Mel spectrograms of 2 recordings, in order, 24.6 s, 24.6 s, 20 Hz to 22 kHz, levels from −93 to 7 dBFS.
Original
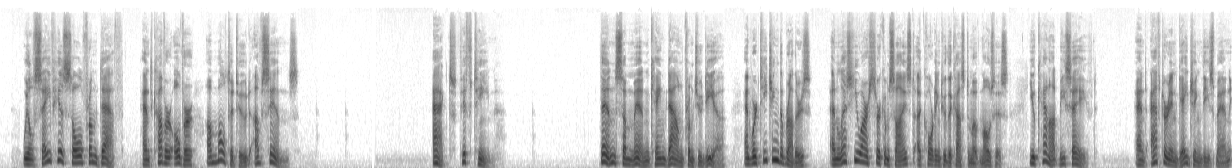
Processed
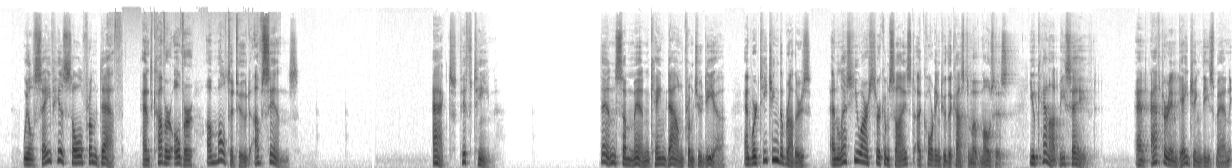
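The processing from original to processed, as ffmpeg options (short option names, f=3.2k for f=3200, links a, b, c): -filter_complex "[0:a]asettb=1/sr,asplit=3[a][b][c];[a]atrim=end=2.124[d];[b]atrim=start=2.12:end=5.61,asetpts=PTS-STARTPTS,afade=t=in:d=0.004:c=qsin,afade=t=out:st=3.486:d=0.004:c=qsin,aemphasis=mode=production:type=75fm[e];[c]atrim=start=5.606[f];[d][e]acrossfade=d=0.004:c1=hsin:c2=qsin[g];[g][f]acrossfade=d=0.004:c1=qsin:c2=hsin,asplit=3[h][i][j];[h]afade=t=out:st=19.17:d=0.02[k];[i]aecho=1:1:68|136|204|272:0.168|0.0772|0.0355|0.0163,afade=t=in:st=19.17:d=0.02,afade=t=out:st=23.65:d=0.02[l];[j]afade=t=in:st=23.65:d=0.02[m];[k][l][m]amix=inputs=3:normalize=0,asplit=3[n][o][p];[n]atrim=end=9.99,asetpts=PTS-STARTPTS,afade=t=out:st=9.7:d=0.29:silence=0.298538[q];[o]atrim=start=9.99:end=11.96,asetpts=PTS-STARTPTS,volume=-10.5dB[r];[p]atrim=start=11.96,asetpts=PTS-STARTPTS,afade=t=in:d=0.29:silence=0.298538[s];[q][r][s]concat=n=3:v=0:a=1"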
